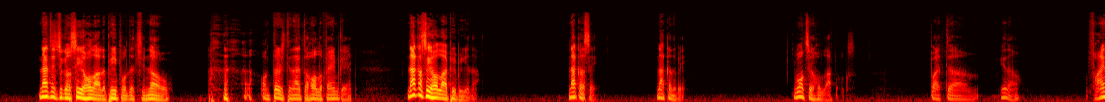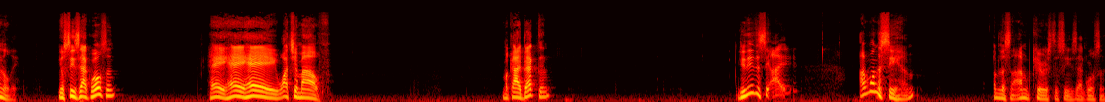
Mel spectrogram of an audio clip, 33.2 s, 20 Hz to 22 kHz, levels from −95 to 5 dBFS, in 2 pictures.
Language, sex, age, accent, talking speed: English, male, 50-69, American, 150 wpm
